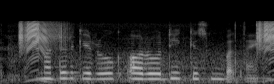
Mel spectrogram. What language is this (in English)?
Bhojpuri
